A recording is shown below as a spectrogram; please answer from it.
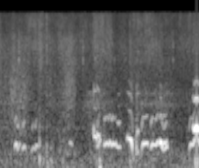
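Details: Two male guinea pigs kept as pets, making noises while being petted: short tonal squeaky notes in a quick uneven cluster, louder toward the end, with soft room sounds around them.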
